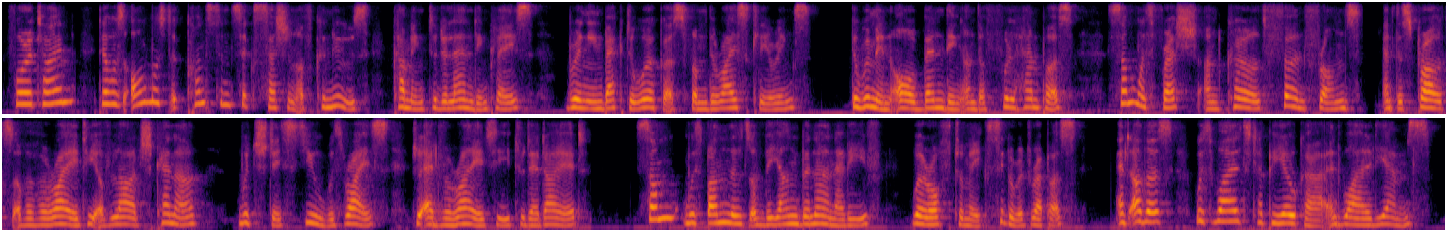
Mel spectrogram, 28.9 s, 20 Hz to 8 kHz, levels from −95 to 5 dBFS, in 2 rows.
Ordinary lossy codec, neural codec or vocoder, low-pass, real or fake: Opus, 16 kbps; codec, 44.1 kHz, 7.8 kbps, DAC; 7.2 kHz; fake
